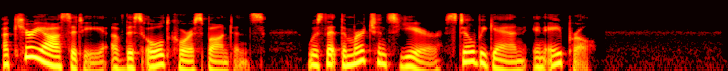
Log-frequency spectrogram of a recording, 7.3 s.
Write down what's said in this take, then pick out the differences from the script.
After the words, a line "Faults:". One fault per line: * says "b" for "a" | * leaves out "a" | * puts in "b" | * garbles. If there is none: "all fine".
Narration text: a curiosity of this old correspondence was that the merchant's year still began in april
a curiosity of this old correspondence was that the merchant's year still began in april
Faults:
all fine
